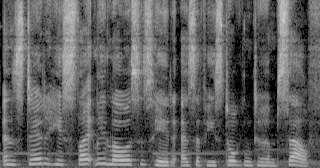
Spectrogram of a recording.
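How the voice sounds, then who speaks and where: A woman narrates a game story in the first person, reading it aloud. Her voice is high, and faint music plays behind her. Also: a little fast, warm tone.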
